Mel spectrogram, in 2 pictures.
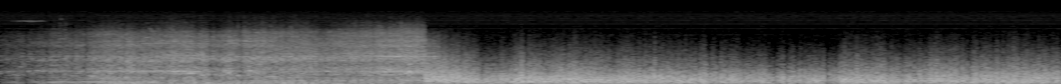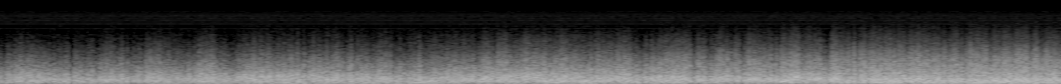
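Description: Steady rumble of a moving road vehicle, engine and road noise with wind on the microphone. The sound changes abruptly about four seconds in to a heavier, lower steady rumble.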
